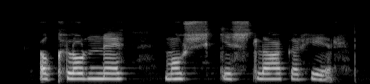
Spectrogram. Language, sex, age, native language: Icelandic, male, 8, Icelandic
